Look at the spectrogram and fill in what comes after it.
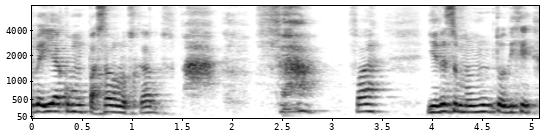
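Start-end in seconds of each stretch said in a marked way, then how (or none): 1.5-3.6 soft breathy whooshes of cars going by; imitated passing cars. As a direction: mimic traffic rushing past. (imitando el zumbido de los carros)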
